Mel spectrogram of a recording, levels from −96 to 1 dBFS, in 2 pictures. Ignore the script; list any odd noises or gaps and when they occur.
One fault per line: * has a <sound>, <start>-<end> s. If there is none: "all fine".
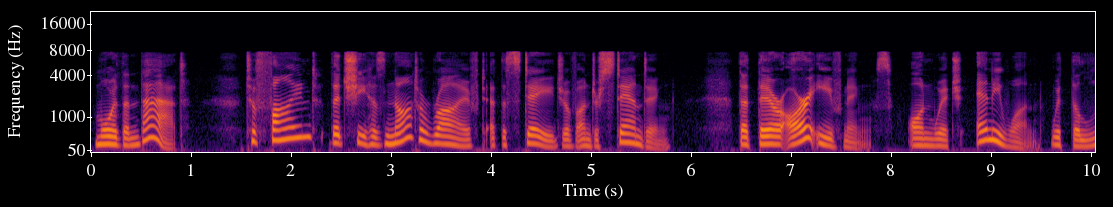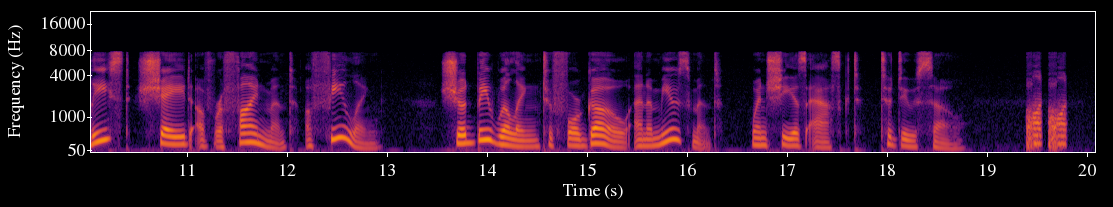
* has a laugh, 19.4-19.8 s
